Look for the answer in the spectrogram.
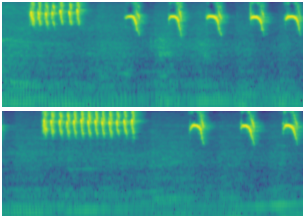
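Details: Kolibri Ninja sunbird singing as a tutor recording to provoke other Kolibri Ninja. Very high buzzy trill bursts alternate with short, sharply down-slurred whistled notes repeated about every half second. A faint low hum sits underneath.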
